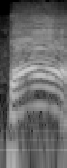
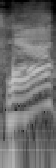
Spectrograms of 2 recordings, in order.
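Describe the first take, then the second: First: The syllable begins with a p sound. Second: The syllable begins with an f sound. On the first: The speaker calls it right. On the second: The speaker calls it wrong. "ఫా కాదురా"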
